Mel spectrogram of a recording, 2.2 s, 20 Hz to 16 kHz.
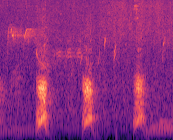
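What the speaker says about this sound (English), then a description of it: "Henry, call that dog to heel." Three evenly spaced barks from a dog in Kingdom Come Deliverance 2, moderately close, with a faint musical background tone and no speech.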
